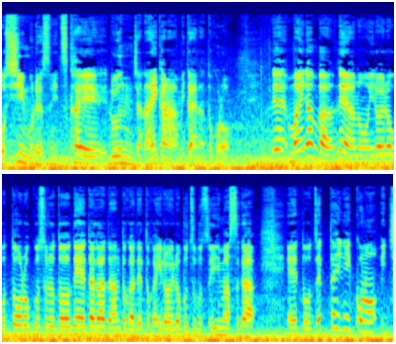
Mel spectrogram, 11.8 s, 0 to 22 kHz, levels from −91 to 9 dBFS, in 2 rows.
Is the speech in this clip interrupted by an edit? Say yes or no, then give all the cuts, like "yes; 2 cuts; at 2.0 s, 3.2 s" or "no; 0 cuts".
no; 0 cuts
